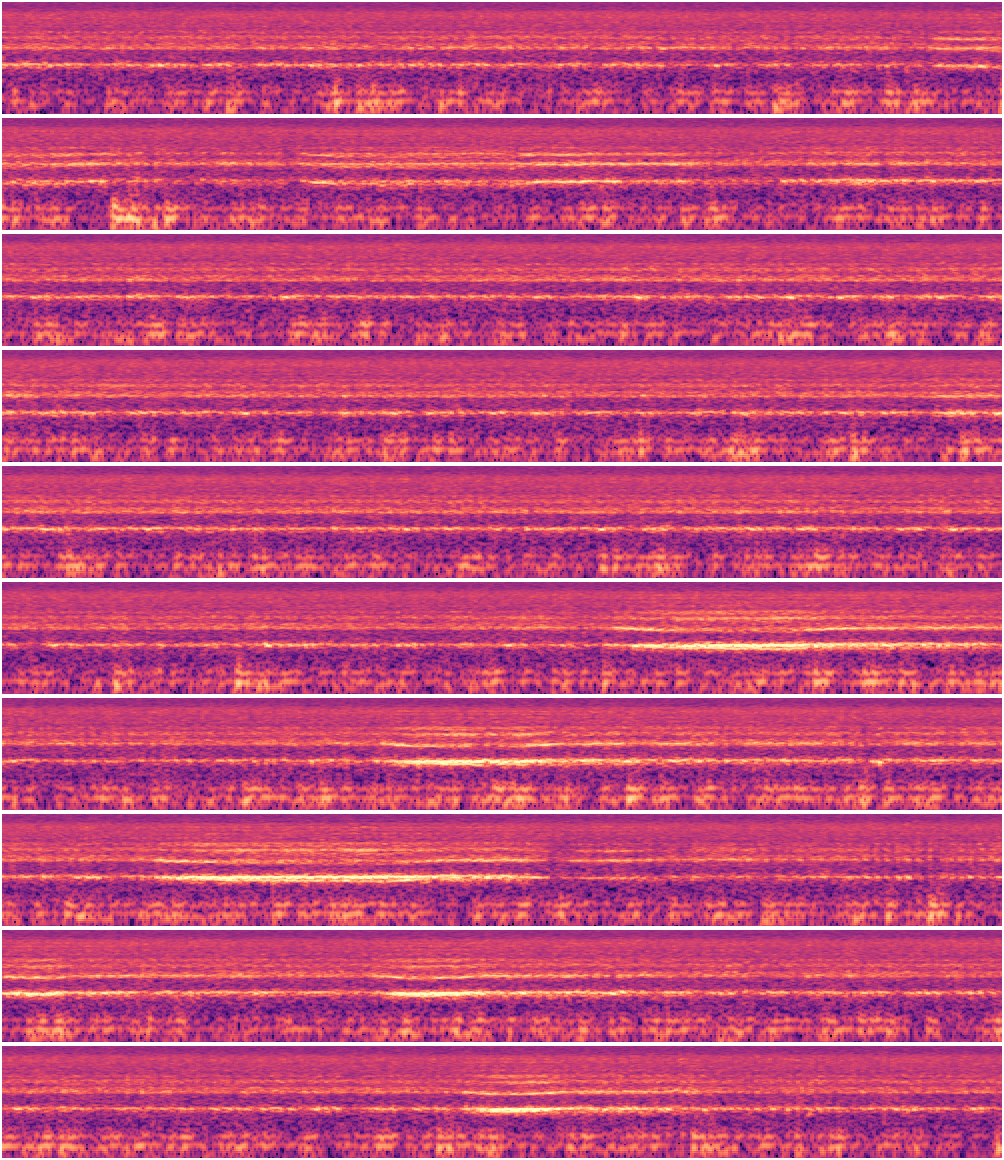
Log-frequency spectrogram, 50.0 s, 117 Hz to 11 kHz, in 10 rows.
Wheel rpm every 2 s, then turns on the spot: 230, 230, 230, 220, 230, 230, 230, 230, 240, 230, 230, 230, 230, 230, 220, 230, 230, 230, 220, 230, 230, 230, 230, 230, 230.
none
